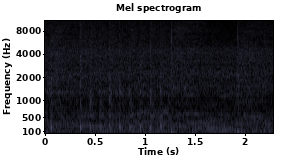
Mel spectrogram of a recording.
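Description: Faint music with guitar and drums, with a run of quick repeated notes in the first half.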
